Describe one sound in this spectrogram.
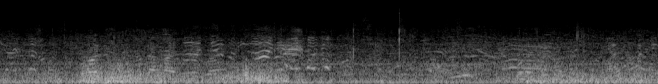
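A crowd of spectators calls out and chatters outdoors.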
